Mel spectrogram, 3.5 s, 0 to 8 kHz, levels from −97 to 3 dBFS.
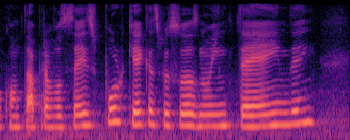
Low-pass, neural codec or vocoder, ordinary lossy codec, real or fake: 7.2 kHz; none; none; real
